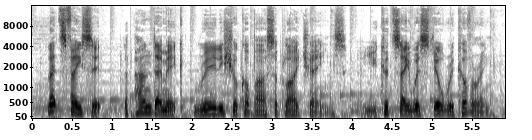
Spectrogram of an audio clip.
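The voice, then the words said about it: British accent. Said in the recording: “this British accent”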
